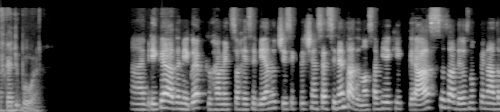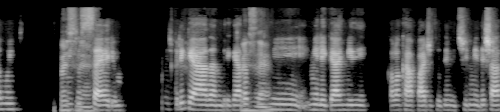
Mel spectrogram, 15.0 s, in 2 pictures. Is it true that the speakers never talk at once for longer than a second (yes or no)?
yes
